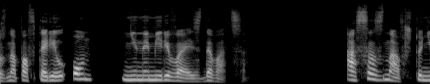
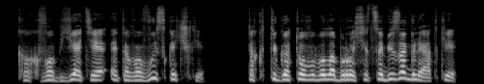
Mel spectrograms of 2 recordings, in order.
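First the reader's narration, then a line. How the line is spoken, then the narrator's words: Through gritted teeth. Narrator (Russian): процедил он сквозь зубы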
